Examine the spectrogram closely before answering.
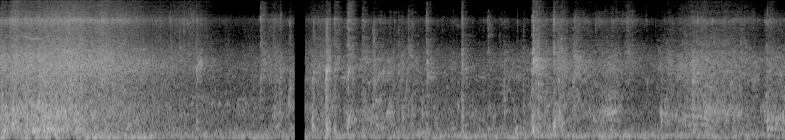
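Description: Fish thrash and splash loudly at the water's surface.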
